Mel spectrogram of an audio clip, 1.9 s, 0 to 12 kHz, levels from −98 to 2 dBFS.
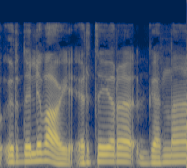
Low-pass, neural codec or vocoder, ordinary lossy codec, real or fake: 7.2 kHz; codec, 16 kHz, 4 kbps, X-Codec, HuBERT features, trained on LibriSpeech; MP3, 64 kbps; fake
